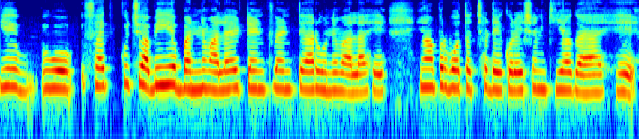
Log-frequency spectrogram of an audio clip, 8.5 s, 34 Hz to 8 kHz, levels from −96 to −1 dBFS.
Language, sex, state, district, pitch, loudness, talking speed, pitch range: Hindi, female, Bihar, West Champaran, 245 Hz, -18 LUFS, 170 wpm, 235-265 Hz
